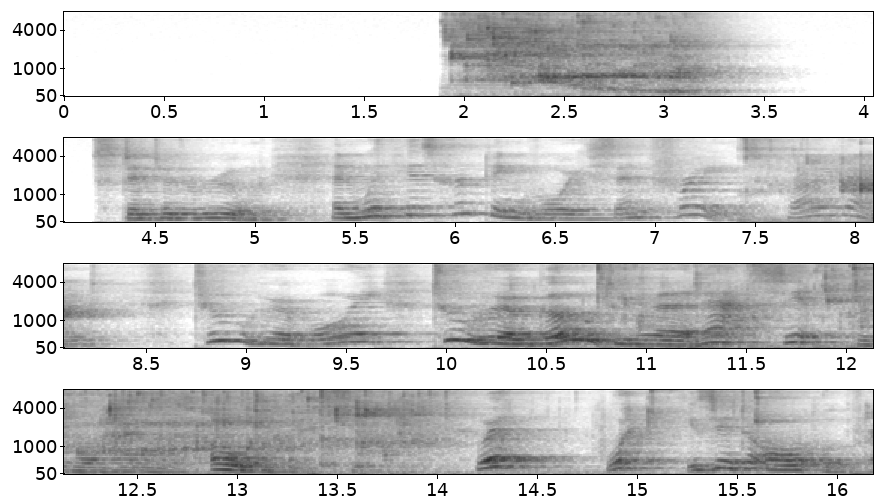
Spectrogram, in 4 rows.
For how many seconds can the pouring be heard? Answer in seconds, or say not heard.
4 s.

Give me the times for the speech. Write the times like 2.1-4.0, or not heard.
4.2-16.1.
